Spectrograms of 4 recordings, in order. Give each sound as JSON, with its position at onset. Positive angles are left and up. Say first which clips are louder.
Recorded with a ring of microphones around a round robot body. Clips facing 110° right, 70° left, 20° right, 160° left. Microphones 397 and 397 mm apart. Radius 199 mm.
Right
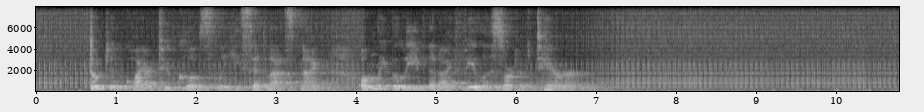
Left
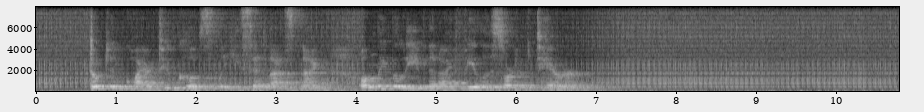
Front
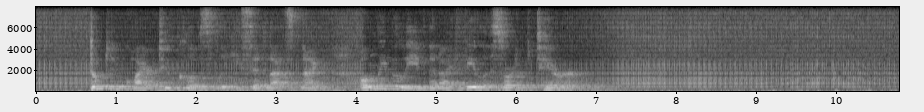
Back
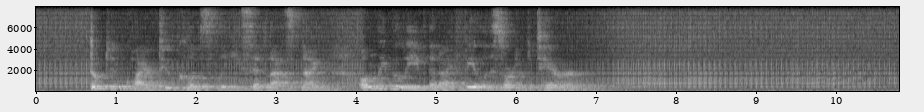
{"t": 0.7, "sound": "a woman speaking", "louder": "even, back 1 dB", "azimuth_deg": -90, "distance_m": 1.4}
